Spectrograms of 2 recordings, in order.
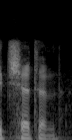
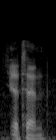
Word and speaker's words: chitin: Oh my god, is that how that word is pronounced? Chitin? I hear everybody say chitin.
